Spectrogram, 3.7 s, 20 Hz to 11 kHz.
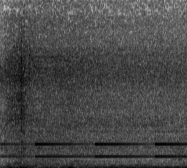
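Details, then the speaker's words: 2011 Toyota Camry that had stalled from very low rpm, after a throttle body cleaning: holds a steady idle near 1,000 rpm with an even hum and no dips or hunting. Check engine light came on after the work. "right so the RPMs table is staying up already you see the RPM it's almost a thousand"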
